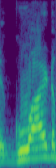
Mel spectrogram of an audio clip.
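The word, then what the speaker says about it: guard: मतलब होता है मेहमान गार्ड जी यू ए आर डी र्ड गर्ड मत पढ़िए ठीक है ना गार्ड पढ़ेंगे इसको गार्ड र्ड का मतलब होता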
